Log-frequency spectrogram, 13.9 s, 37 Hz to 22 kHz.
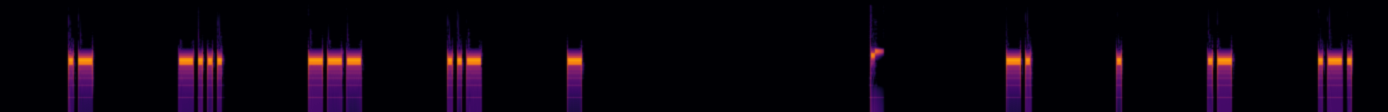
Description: Morse code, heard as a keyed tone, about 25 wpm, spaced as for 9 wpm, 700 Hz. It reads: ABOUT NEAR
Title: 6x Character Spacing - Top 200 Words - 25wpm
